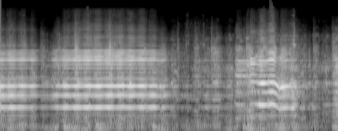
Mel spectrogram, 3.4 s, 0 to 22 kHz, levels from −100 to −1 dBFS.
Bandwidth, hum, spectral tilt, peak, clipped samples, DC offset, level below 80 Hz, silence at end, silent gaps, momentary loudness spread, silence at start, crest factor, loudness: 13 kHz; none; -1 dB/octave; -4 dBFS; under 0.1%; under 0.1%; -56 dBFS; 0 s; none; 17 LU; 0 s; 14 dB; -15 LUFS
